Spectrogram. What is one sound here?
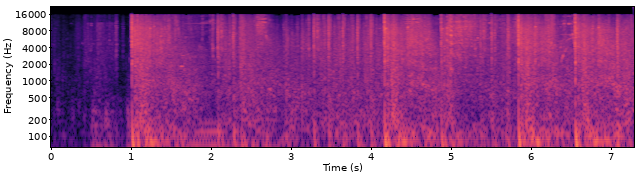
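Gunshots crack rapidly in a video game.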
